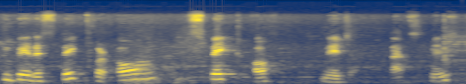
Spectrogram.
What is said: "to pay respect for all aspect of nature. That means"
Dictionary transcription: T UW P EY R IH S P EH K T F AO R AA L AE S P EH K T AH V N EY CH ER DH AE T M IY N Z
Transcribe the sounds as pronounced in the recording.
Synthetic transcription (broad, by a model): T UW P EY R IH S P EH K T F AO R AA L S P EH K T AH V N EY CH ER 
